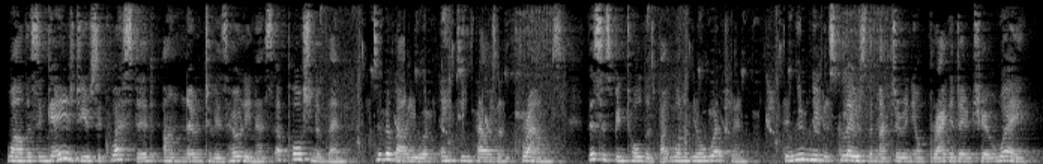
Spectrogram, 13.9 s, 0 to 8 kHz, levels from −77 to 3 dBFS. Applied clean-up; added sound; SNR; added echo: neural separator model SepFormer DNS4.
